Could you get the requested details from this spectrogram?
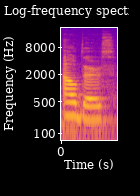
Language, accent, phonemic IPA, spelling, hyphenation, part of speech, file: English, US, /ˈɛldɚz/, elders, el‧ders, noun / verb, En-us-elders.ogg
- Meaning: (noun) plural of elder; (verb) third-person singular simple present indicative of elder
